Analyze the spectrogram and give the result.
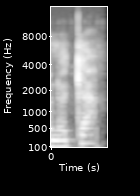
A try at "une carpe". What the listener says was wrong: Bah, quand tu le prononces, on dirait que tu dis carte.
